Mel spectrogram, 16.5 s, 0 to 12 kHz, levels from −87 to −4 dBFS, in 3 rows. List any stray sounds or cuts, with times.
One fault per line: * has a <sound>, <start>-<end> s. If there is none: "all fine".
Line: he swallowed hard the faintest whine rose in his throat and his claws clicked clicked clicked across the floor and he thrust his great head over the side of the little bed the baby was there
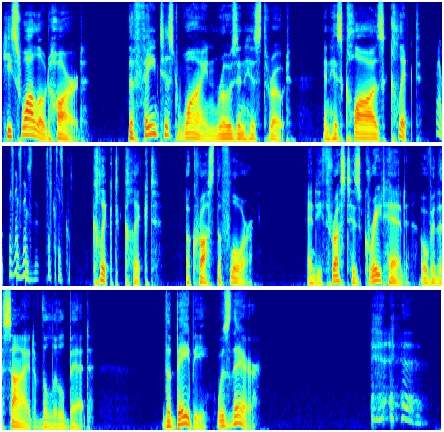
* has a chirp, 5.4-6.4 s
* has a throat clearing, 15.6-16.3 s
